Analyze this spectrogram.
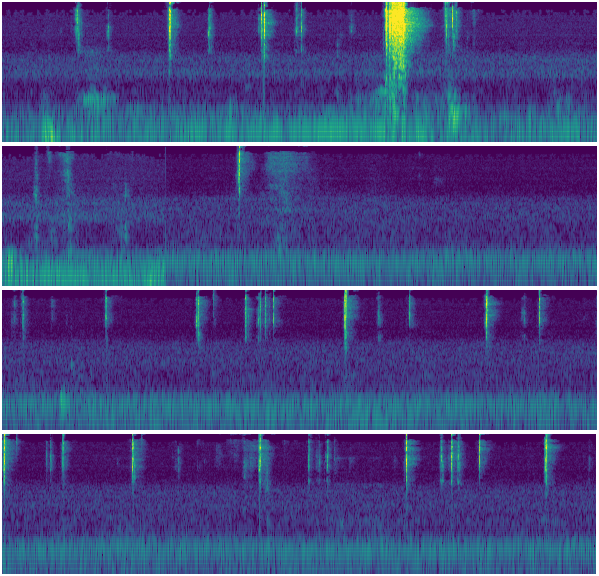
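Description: A blade scores soap with short, crisp scraping clicks.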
